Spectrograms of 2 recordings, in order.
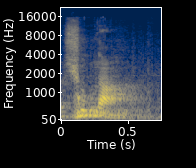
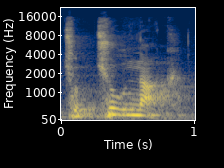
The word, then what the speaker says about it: Chunak: 7 Tibetic lects, Eastern Chuna. That's the local pronunciation, Chunak, or black water, okay? But they say Chuna, or EC cluster, which supports setting it up as a distinct Tibetic language.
